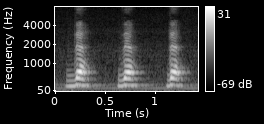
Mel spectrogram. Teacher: Esse TH do the, ele é aquele TH vozeado que parece um fake D, tipo um D falso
